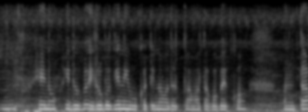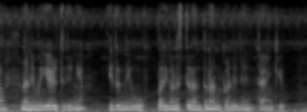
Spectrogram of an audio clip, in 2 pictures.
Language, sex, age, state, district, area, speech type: Kannada, female, 18-30, Karnataka, Davanagere, rural, spontaneous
